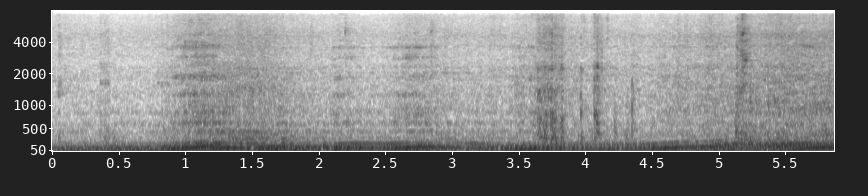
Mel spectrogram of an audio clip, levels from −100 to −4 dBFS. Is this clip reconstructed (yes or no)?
no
